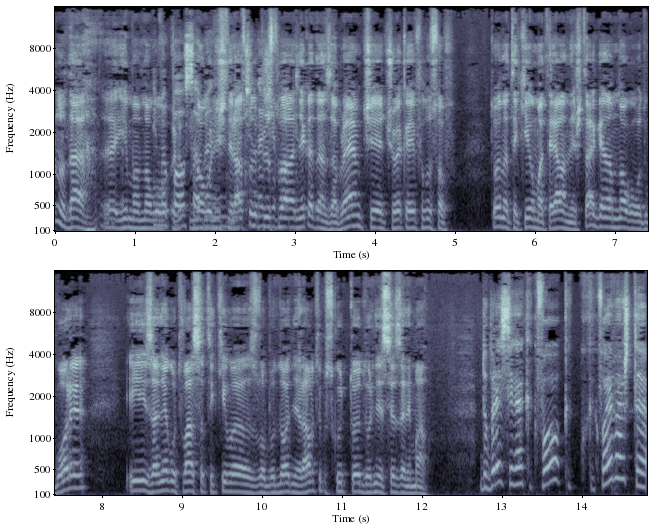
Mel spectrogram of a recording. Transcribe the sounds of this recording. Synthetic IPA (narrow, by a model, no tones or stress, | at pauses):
nod̪aimɐmnɔɡʊmnɔɡʊlit͡ʃniɾazɡod̪iplʲust̪ovanɛkəd̪ɐnɛzɐbɾavɛmt͡ʃɛt͡ʃovɛkəɛːfilˠosɔf | t̪ɔjnɐt̪ɐkivɐmɐt̪ɛɾʲialˠninɛʃt̪aɡlɛd̪əmnɔɡʊod̪ɡɔɾɛ | izɐnɛɡʊt̪ovasɐt̪ɐkʲivəzlˠobod̪nɔd̪niɾabot̪iskʊit̪ʊ̥t̪ɔjd̪ʊɾinɛsɛzɐnimavə | d̪obɾɛsɛɡakɐkvɔkɐkɐkvɔɛvaʃə̥t̪ə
